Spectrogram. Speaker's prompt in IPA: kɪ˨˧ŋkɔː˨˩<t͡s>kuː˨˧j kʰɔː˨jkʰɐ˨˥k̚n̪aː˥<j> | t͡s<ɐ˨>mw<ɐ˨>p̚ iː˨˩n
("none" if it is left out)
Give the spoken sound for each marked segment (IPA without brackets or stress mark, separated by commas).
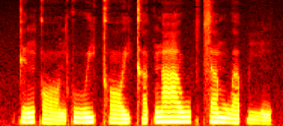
n, w, ɐ˧, ɐ˨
